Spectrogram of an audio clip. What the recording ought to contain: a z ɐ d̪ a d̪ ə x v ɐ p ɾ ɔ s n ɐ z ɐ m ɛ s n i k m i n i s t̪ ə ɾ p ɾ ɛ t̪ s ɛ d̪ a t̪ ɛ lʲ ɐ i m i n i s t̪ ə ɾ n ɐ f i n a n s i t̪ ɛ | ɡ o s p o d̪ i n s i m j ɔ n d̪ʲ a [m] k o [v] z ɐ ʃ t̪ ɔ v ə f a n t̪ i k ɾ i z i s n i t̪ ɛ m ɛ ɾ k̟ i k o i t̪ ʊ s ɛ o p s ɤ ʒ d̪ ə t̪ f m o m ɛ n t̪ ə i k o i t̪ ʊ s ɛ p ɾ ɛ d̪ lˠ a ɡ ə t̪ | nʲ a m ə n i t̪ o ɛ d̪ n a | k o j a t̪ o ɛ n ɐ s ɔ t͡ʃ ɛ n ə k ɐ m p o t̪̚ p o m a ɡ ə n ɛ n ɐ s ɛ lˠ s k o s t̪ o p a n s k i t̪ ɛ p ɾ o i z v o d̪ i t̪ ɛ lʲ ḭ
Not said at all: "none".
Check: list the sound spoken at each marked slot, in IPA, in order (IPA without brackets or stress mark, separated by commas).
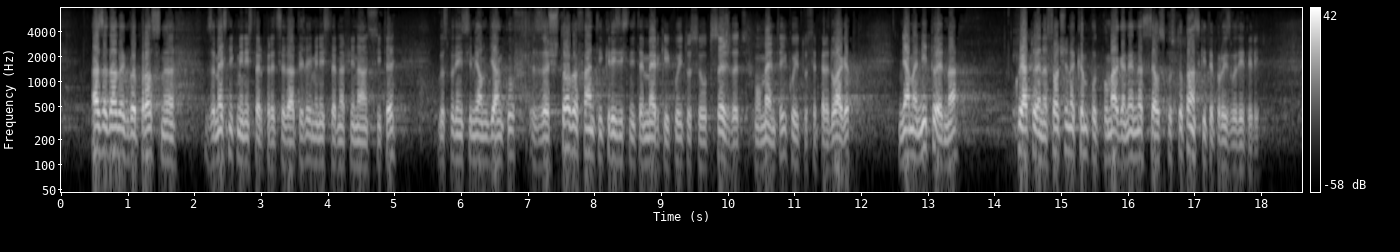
ŋ, f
